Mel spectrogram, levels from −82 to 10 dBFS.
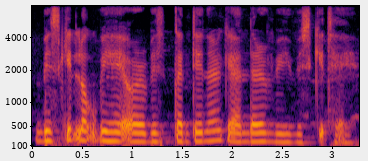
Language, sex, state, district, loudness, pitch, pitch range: Hindi, female, Arunachal Pradesh, Papum Pare, -15 LUFS, 180 Hz, 175-190 Hz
